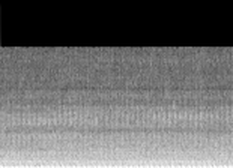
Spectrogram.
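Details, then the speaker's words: Riding lawn mower being hotwired with a jumper wire: the small single runs briefly on a steady, even putter, then cuts out abruptly. It sounds like it is not getting fuel, a fuel starvation issue. "H doesn't sound like it wants to start sounds like it's not getting fuel just need a little uh carb"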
